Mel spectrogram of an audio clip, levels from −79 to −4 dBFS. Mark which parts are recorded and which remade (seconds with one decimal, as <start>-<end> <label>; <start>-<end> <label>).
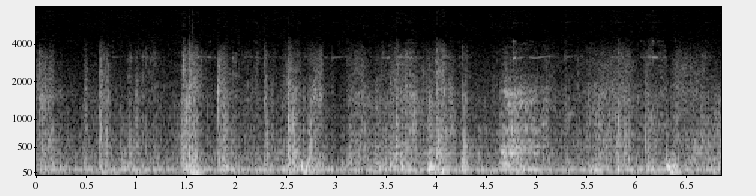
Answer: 0.0-3.2 recorded; 3.2-4.7 remade; 4.7-6.9 recorded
